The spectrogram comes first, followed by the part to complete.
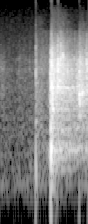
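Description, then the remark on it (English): A stone thrown down a mine shaft drops into water: a short knock, then a loud, hissing splash that churns on for about half a second. No one speaks. “Well, you better throw a stone down in there to make sure there's water.”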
